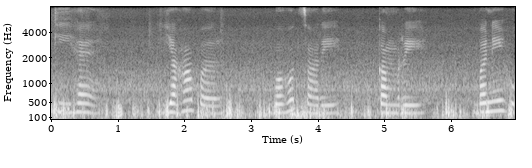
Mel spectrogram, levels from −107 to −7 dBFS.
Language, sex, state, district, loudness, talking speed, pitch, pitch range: Hindi, female, Haryana, Jhajjar, -19 LUFS, 75 wpm, 230 Hz, 215-245 Hz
